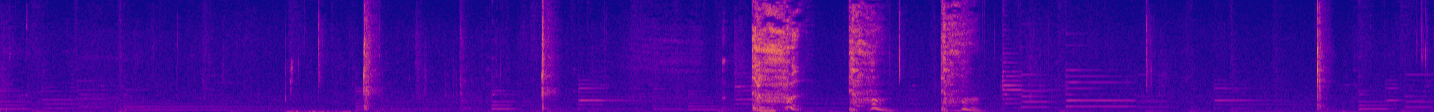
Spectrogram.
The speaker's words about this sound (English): Cough up a lung, …. Cough up a lung.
